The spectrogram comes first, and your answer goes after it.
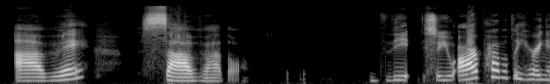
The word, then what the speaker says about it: sábado: And then I also have ave and sábado. So there you have the B and the V both in similar positions, and they're both pronounced the same. Ave, sábado.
